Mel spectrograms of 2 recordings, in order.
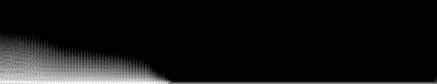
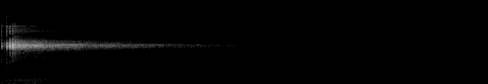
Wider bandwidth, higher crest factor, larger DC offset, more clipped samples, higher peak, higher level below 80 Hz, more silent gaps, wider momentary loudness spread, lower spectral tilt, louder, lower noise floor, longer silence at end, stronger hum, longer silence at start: second, 1.8 kHz vs 11 kHz; second, 6 dB vs 30 dB; neither; neither; first, 0 dBFS vs -6 dBFS; first, -8 dBFS vs -84 dBFS; neither; second, 8 LU vs 26 LU; first, -13 dB/octave vs 3 dB/octave; first, -6 LUFS vs -28 LUFS; second, -62 dBFS vs -84 dBFS; second, 2.7 s vs 3.45 s; neither; about the same, 0 s vs 0 s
